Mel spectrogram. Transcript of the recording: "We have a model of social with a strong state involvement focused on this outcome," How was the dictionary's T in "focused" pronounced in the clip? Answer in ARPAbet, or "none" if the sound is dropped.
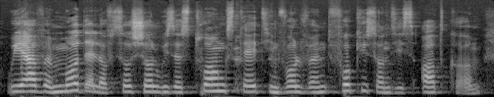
none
